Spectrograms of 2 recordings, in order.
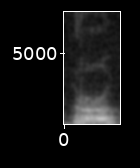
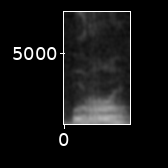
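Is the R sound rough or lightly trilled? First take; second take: lightly trilled; lightly trilled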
